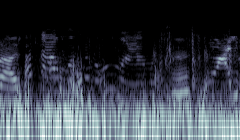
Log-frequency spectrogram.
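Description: Wind buffeting the microphone as a small boat moves across open river water, a steady low rumble, with a man's voice talking over it in parts.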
